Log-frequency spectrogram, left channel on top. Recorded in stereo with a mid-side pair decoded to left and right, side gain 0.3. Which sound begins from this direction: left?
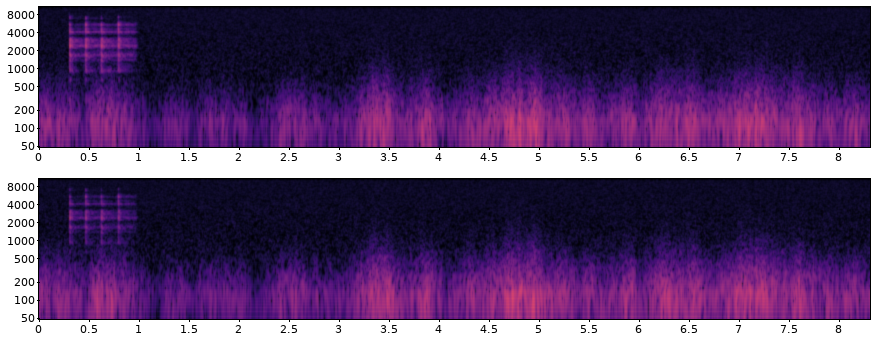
Tapping, at 0.3 s.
